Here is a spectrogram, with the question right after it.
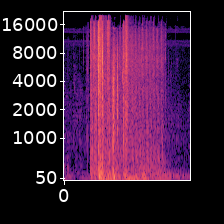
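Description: Rapid SMG fire in Call of Duty Modern Warfare II, a loud, dense burst of automatic shots lasting about a second and a half, close and aggressive before cutting off abruptly.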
